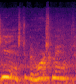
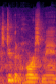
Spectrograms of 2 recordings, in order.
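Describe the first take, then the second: First: Higher, airy echo of her husband; echoing wife. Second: Said in the usual way. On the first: Acted. Wife echoing Heracles about the centaur, in a mock higher voice. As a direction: chime in agreeing eagerly. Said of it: "She goes". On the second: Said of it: "he's like".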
